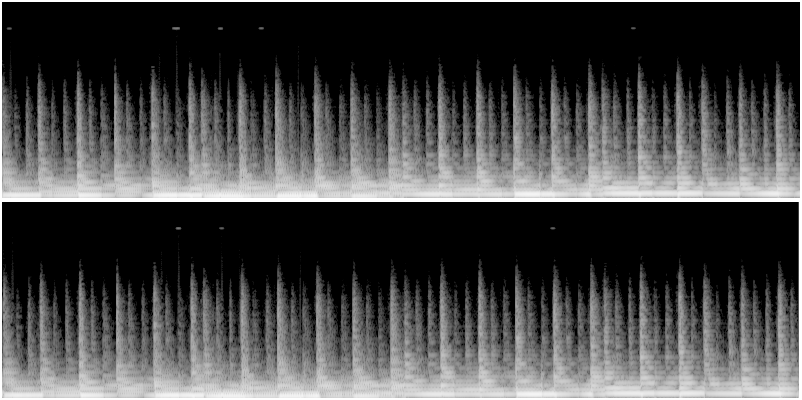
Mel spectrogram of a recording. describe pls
GLIESE BASS
Dub, LFO, Wobbles, bass, dubstep, edm, effect, free-bass, low, sub, wobble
